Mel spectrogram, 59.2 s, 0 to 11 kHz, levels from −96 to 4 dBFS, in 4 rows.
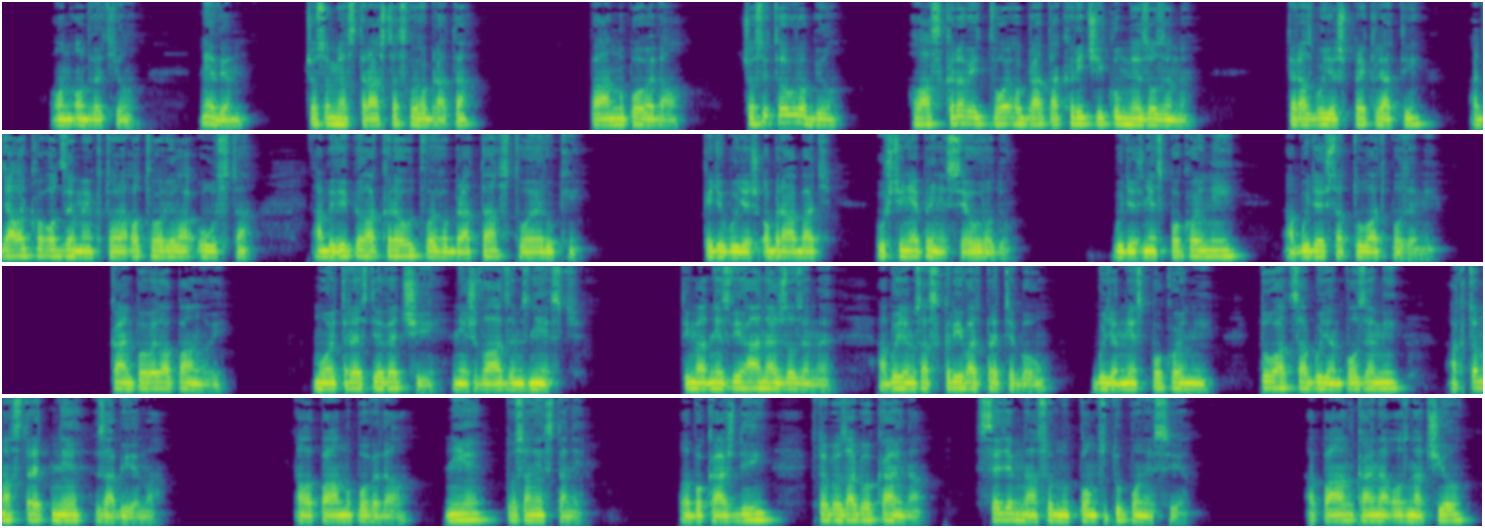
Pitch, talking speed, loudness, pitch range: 105 Hz, 120 wpm, -15 LUFS, 100-110 Hz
